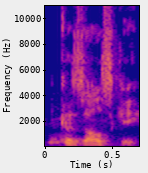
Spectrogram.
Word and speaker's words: Kazalski: We got Kazalski here today. How do you sound on the ears? You loud? Good? Kazalski, Kazalski, how do you say it? Kazalski.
